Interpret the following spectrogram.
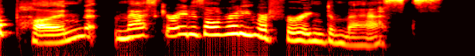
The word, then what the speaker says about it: Maskerade: masquerade by Terry pratchet which am I saying the title right it is masquerade it is he spelled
